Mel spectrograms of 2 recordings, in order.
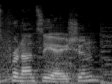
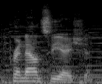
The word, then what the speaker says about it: pronunciation: One of the most mispronounced words is pronunciation. Is that not just sad? That's irony, right? At its best. Because a lot of people say pronunciation. But it's supposed to be pronunciation.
